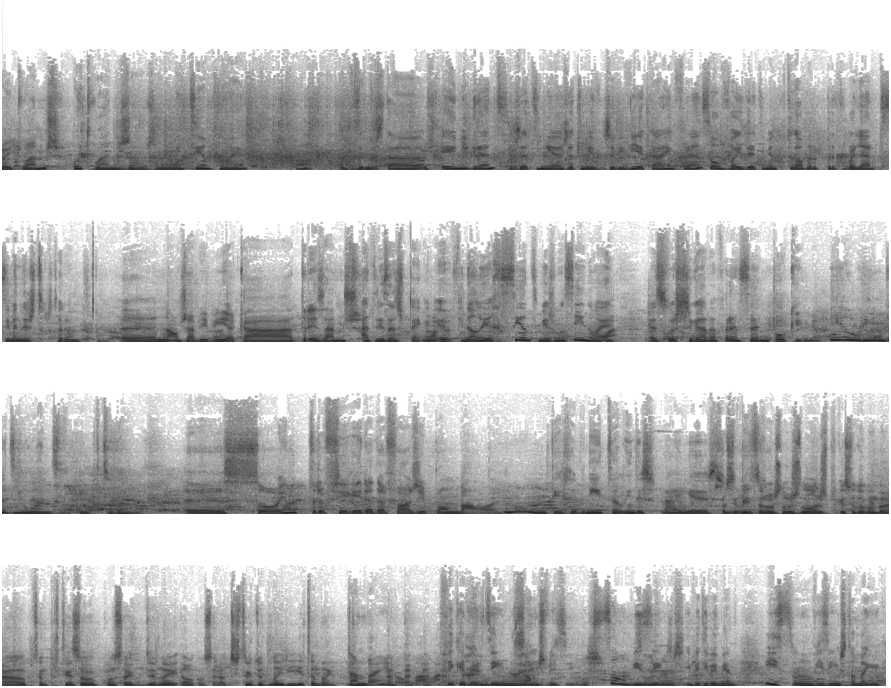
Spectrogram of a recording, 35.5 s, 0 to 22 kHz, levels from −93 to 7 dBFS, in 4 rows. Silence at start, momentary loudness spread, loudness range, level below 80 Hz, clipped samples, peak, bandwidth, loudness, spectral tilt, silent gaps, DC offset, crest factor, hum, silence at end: 0 s; 5 LU; 2 LU; -48 dBFS; under 0.1%; -4 dBFS; 15.5 kHz; -16 LUFS; -4.5 dB/octave; none; under 0.1%; 12 dB; none; 0 s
